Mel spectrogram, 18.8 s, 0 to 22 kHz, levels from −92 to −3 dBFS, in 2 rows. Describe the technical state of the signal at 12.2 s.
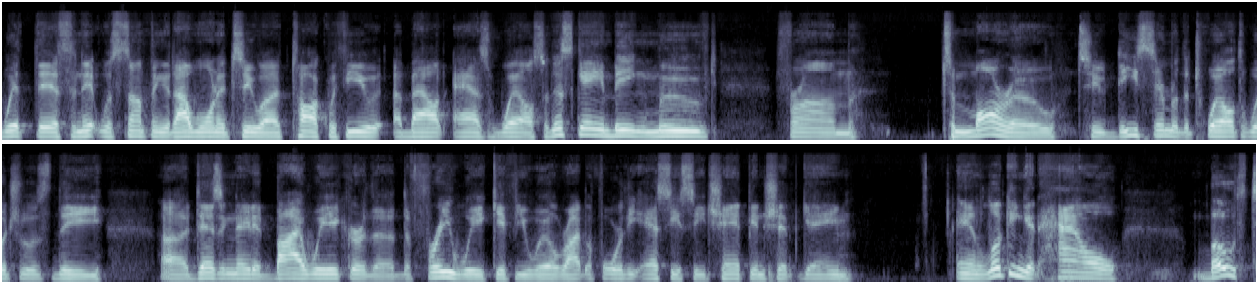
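At 12.2 s the speech signal is intact, with no audible fault present at that moment.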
